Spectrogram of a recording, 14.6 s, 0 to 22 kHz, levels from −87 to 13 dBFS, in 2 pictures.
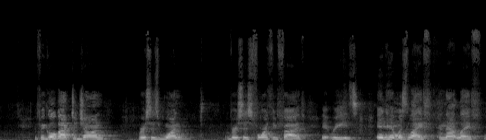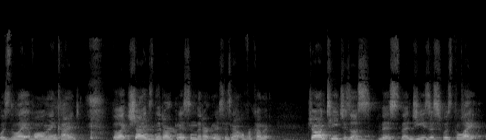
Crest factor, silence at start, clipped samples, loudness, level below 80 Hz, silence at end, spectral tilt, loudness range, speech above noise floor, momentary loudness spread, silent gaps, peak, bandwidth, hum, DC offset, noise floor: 18 dB; 0.55 s; under 0.1%; -29 LUFS; -72 dBFS; 0.1 s; -4 dB/octave; 3 LU; 32 dB; 12 LU; none; -10 dBFS; 17 kHz; none; under 0.1%; -60 dBFS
